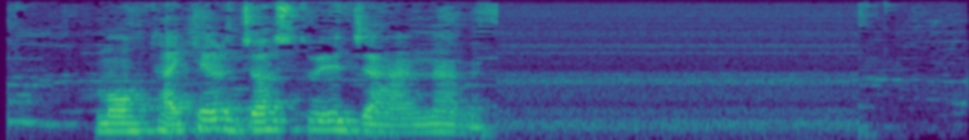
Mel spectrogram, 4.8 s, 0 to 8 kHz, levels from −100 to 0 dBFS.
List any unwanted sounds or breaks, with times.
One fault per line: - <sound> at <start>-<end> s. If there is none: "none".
none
